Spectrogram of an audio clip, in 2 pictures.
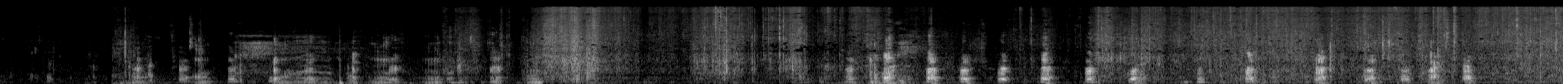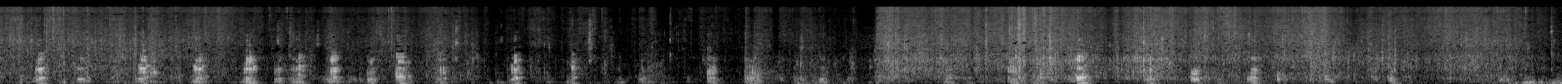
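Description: Pigs, a sow with her newborn piglets, grunting and squealing in a fast run of short calls, several a second, starting a couple of seconds in. A rustling, crackling noise of dry leaves runs behind them and is loudest near the end.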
